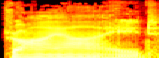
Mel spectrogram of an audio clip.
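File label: "dry-eyed", British English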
